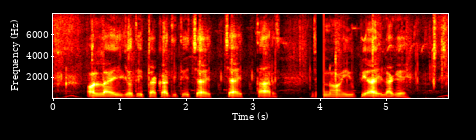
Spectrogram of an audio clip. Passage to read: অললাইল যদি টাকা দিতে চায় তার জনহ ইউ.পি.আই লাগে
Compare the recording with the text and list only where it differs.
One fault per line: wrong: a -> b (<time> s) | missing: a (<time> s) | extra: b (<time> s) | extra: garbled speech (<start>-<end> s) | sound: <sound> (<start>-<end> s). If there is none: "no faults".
extra: চায় (2.6 s)
sound: dropout (3.9-4.1 s)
